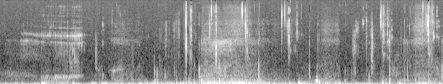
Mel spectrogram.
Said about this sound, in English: Okay, you want to take a sip? I can smell a marshmallow. I can smell a marshmallow in there.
